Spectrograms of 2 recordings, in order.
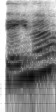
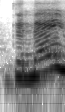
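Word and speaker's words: Danaé: week our guest is dana i'm sorry danae from the class of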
